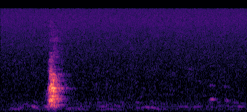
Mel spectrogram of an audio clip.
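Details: A female dog stuck up on a chair indoors, barking for someone to help her get down; one short, sharp bark near the start, then quiet room noise with a faint soft sound near the end.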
